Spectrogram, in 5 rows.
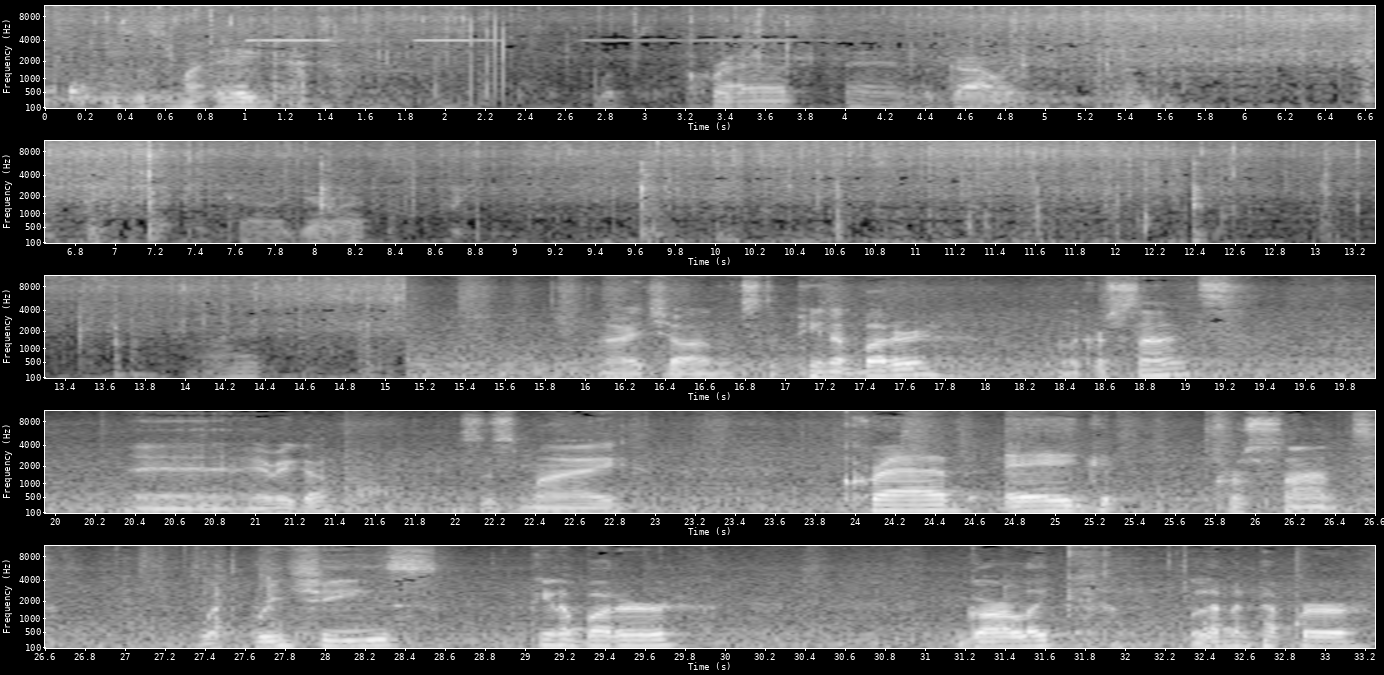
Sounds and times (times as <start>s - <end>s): Sizzle: 0.0s - 15.2s.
